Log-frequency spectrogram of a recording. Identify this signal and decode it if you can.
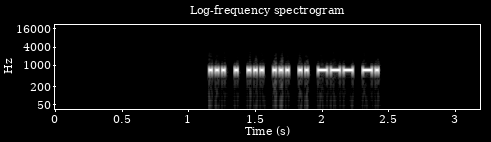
Morse code, heard as a keyed tone, about 51 wpm, 700 Hz. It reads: SESSION
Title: Seven Letter Words - 50wpm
